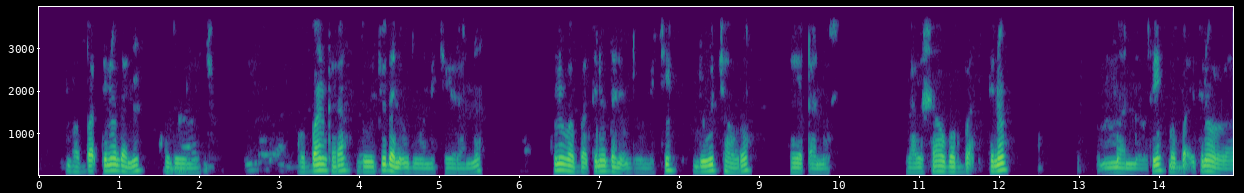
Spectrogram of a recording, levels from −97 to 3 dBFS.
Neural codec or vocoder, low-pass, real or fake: none; 3.6 kHz; real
